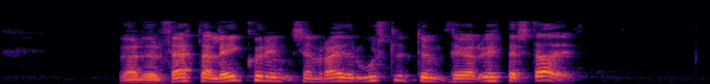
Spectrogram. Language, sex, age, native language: Icelandic, male, 50-59, Icelandic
